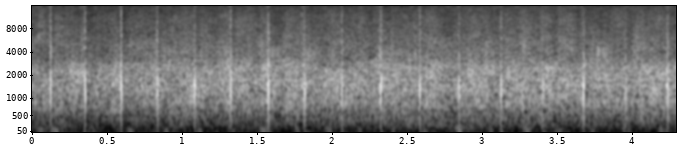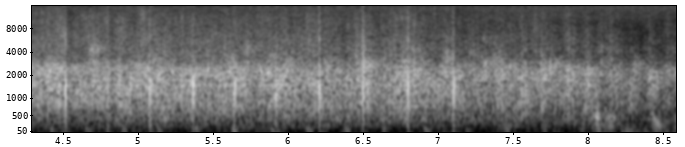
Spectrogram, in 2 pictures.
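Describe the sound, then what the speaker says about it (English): Audience applauding a panel at a debate on Cuba, a full sustained round of clapping across the hall with one sharp, regular clapper standing out close by throughout. "can we please have a round of applause for our panel?"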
